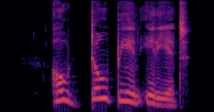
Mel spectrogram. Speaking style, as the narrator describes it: she exclaimed

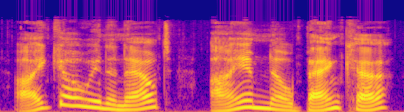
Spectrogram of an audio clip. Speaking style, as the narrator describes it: laughed Kim

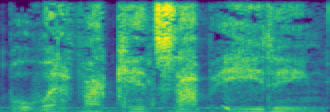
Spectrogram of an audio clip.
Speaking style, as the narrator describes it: she whispered, blinking quickly until the tears had retreated

